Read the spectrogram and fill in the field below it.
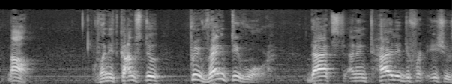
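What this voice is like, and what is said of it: Noticeable accent. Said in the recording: “thanks to my accent, you may not immediately catch the difference between these two words”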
